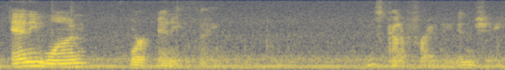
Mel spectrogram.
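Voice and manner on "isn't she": plain reading voice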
